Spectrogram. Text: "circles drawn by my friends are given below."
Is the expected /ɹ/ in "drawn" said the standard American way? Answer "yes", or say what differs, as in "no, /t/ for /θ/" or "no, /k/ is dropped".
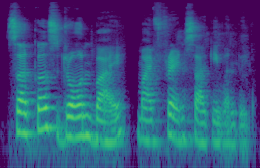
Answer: yes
